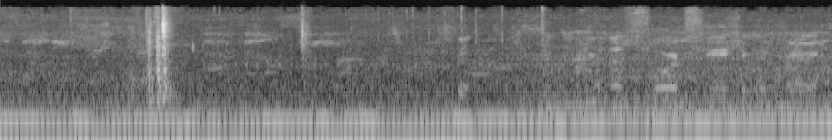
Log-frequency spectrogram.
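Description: Steady low rumble of a truck's engine and road noise heard from inside the cab as it drives slowly, with a single sharp click about a second in.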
